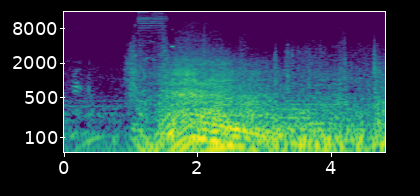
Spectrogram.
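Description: A motorcycle engine roars loudly as the bike speeds off.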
